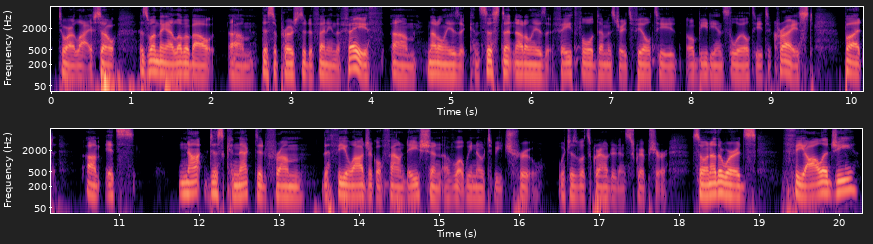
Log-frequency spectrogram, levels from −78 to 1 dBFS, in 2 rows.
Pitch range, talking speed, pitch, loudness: 95-110 Hz, 185 wpm, 105 Hz, -24 LUFS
